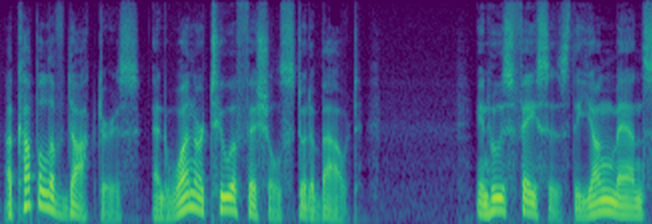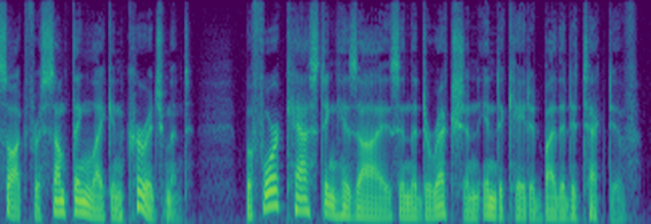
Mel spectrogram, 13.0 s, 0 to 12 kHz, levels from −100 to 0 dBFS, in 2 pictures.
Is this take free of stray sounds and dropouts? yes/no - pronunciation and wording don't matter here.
yes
